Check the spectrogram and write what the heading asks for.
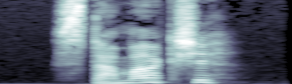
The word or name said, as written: stamaktie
